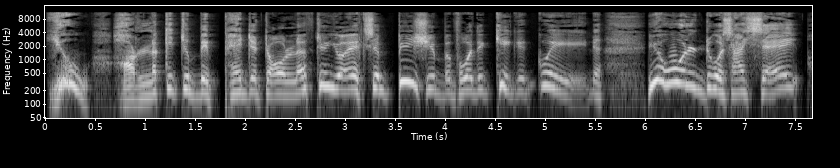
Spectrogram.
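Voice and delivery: high, loud, pompous tirade; threatening French impresario. Acted. Legras threatens Mozart's Paris career, loud and angry. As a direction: lay down the threat furiously.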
